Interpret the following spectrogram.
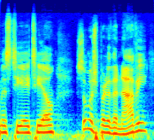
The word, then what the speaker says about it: Tatl: And as soon as my little fairy, by the way, Tattle or whatever you say his name is, Tatl, so much better than Navi because he's not, hey, listen.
